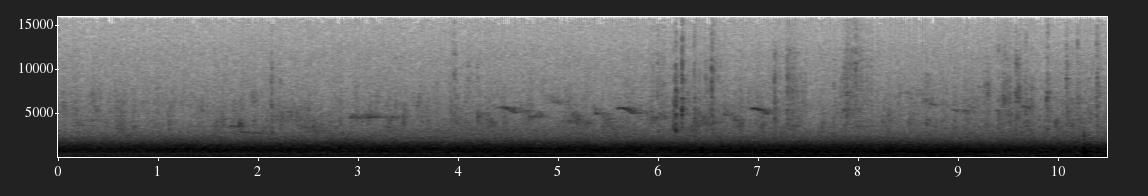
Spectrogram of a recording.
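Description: Steady outdoor background noise with faint birds chirping now and then, and one short click near the end.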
